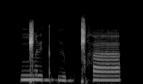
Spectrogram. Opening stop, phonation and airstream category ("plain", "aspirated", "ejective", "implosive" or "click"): click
